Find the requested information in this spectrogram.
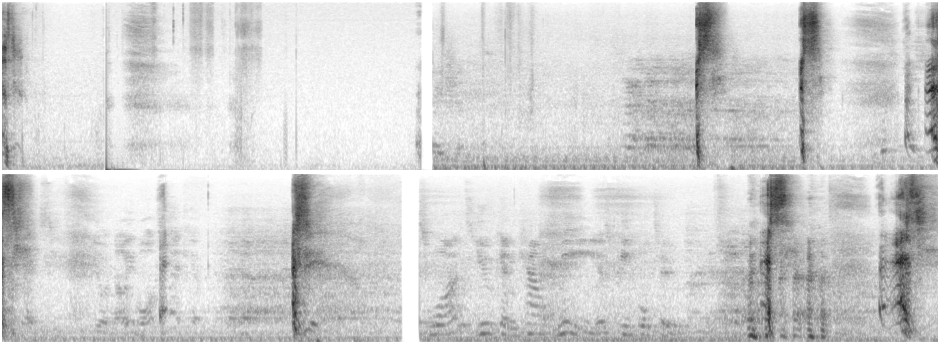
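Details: A run of about six or seven quick, sharp sneezes in close succession with quiet background noise, from a compilation of one person's rapid repeated sneezing.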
